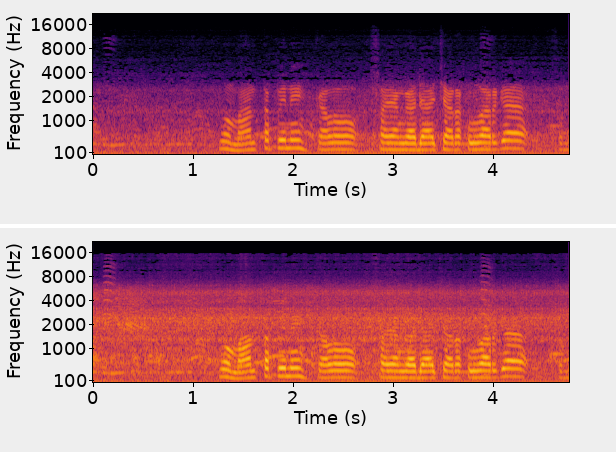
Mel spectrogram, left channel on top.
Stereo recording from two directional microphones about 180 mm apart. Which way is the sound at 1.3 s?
20° right (ahead or behind).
